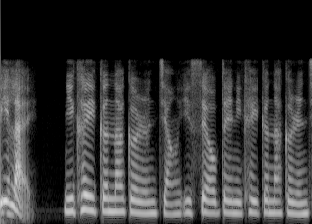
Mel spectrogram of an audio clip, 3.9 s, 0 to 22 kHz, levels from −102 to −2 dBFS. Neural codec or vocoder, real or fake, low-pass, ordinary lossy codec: codec, 16 kHz in and 24 kHz out, 0.4 kbps, LongCat-Audio-Codec, two codebook decoder; fake; 7.2 kHz; none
